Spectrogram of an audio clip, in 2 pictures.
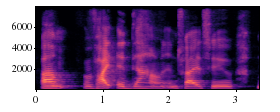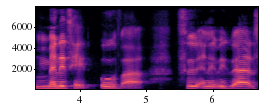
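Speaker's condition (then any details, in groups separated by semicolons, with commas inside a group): Down syndrome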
